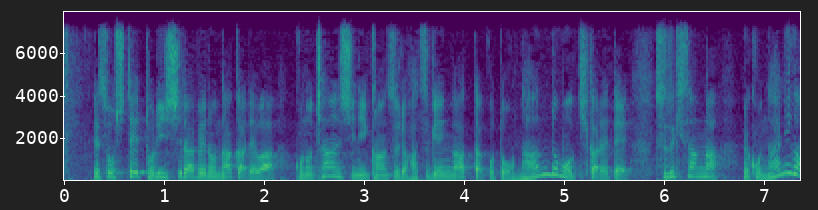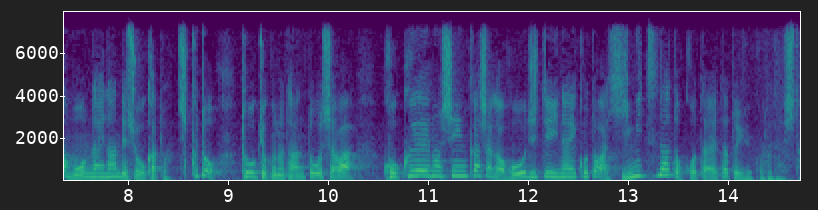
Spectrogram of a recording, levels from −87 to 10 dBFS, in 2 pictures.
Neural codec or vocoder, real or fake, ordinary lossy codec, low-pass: none; real; Opus, 64 kbps; 7.2 kHz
